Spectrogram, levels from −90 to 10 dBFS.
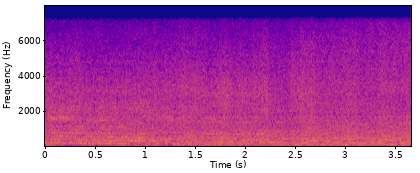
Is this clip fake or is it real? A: fake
